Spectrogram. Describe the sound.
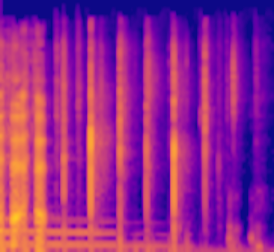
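Seven or so sharp hand claps in an uneven, loose rhythm, given to thank someone off camera, fading slightly toward the end, after a brief burst of voice at the start and over a low steady hum.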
